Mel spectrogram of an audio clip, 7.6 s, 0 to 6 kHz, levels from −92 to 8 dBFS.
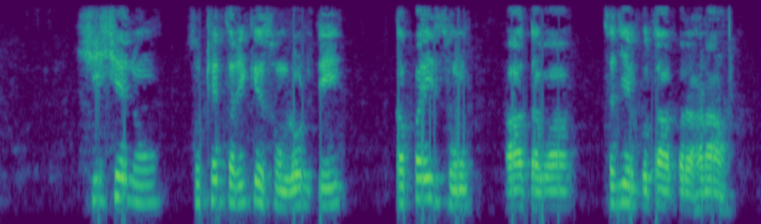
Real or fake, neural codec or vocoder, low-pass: fake; vocoder, 44.1 kHz, 128 mel bands every 512 samples, BigVGAN v2; 5.4 kHz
